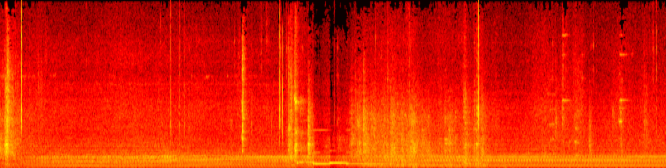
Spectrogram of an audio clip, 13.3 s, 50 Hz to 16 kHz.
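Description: Chichibu Railway 7500 series electric train running, heard from the cab: a steady hum made of several even tones, a short stepped tone about six seconds in and a few scattered clicks.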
